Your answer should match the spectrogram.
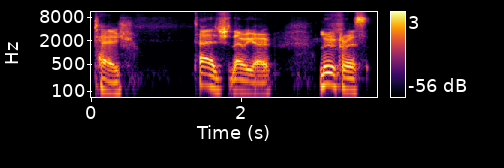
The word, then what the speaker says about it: Tej: It's Tej.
